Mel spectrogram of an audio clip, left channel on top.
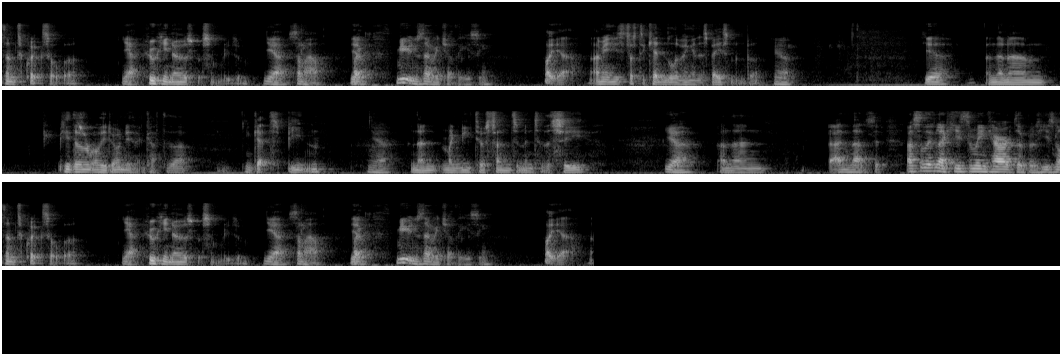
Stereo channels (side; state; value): right; drops out; at 6.0 s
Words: to Quicksilver. Yeah. Who he knows for some reason. Yeah, somehow. Yeah. Like, mutants know each other, you see. Oh, yeah. I mean, he's just a kid living in his basement, but... Yeah. Yeah. And then, he doesn't really do anything after that. He gets beaten. Yeah. And then Magneto sends him into the sea. Yeah. And then... And that's it. That's the thing, like, he's the main character, but he's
